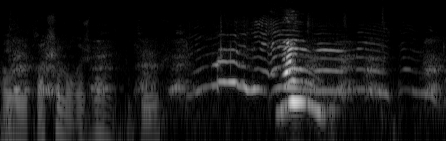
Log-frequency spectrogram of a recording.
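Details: Molly, a husky dog, gives drawn-out, wavering harmonic woos that rise and fall in pitch, climbing to a louder peak near the third second, following a few shorter choppy voiced sounds at the start.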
